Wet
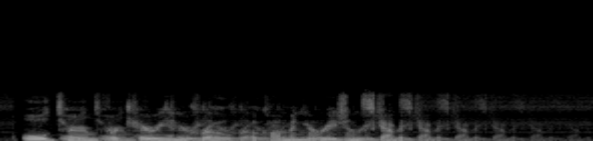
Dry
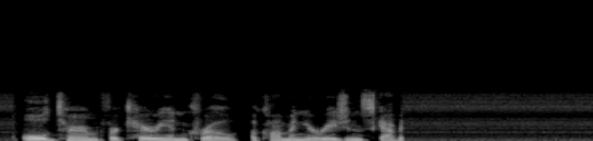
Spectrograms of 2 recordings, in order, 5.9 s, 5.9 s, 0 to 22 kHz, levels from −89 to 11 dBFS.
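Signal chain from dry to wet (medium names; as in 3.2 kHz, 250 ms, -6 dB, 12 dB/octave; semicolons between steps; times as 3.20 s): feedback delay 374 ms, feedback 52%, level -9 dB; trim -8 dB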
